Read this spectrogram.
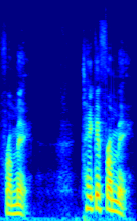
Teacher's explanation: We also have overlapping m sounds from me. It almost sounds like one word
